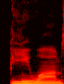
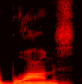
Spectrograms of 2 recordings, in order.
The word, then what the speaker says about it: BWOMS: I like to pronounce it as BWOMS. Some people go BWOMS, but it seems clunkier, like BWOM.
